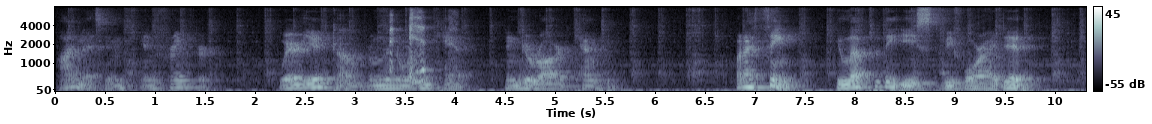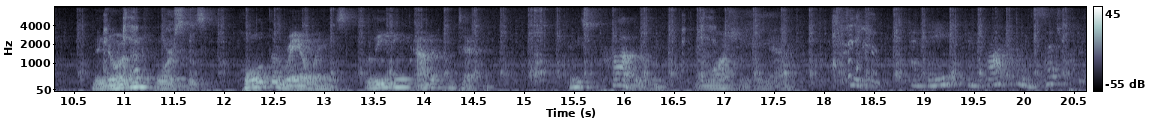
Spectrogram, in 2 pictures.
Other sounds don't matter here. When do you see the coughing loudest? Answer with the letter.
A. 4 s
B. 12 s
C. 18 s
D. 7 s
A.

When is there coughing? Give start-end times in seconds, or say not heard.
3.3-4.0, 10.8-11.6, 16.6-18.6.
